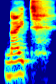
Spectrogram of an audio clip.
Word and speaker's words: night: We take the example of night, N-I-G-H-T, versus rough. You know, all of you here watching this understand that we've got a different sound at the end of this word than we do in the middle of this word. Here it's just nothing, and here it's f.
